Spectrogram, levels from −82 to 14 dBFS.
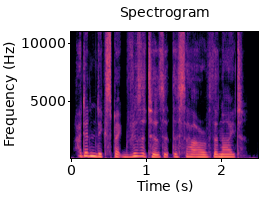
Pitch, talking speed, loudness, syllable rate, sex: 210 Hz, 240 wpm, -16 LUFS, 6.0 syllables/s, female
